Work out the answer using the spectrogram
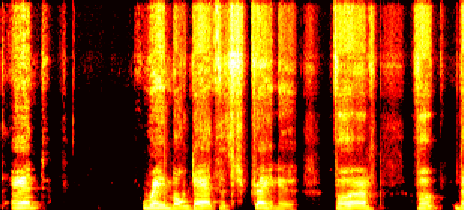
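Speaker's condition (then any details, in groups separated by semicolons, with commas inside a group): Cerebral palsy; wheelchair user, unable to walk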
